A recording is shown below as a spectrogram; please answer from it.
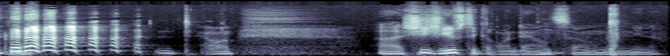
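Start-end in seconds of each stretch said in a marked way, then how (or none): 0.1-1.5 high laughing shout. Real, not acted. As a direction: burst out laughing on it. Laughing pun.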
